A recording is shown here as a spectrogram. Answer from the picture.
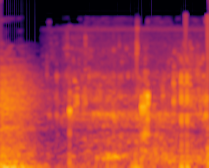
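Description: A loud rushing whoosh that fades away in the first half second, followed by quieter gurgling, bubbling water with a few faint clicks.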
